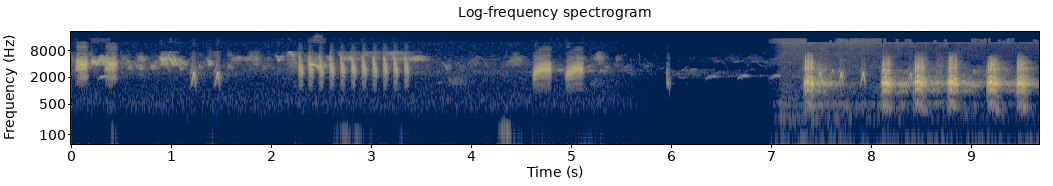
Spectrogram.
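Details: Yellow-breasted Chat calling from a riparian area edged by junipers in hot, dry high desert along the North Fork of the Malheur River, Oregon: harsh chatters, rapid rattles, clucks, soft whistles, loud repeated chut notes.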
